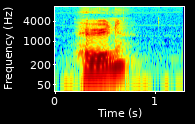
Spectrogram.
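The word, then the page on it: hoene: Danish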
